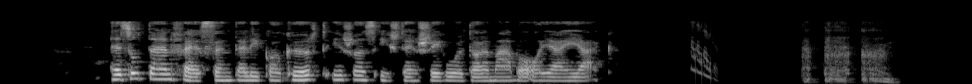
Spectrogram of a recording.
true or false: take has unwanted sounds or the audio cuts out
true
